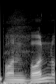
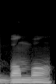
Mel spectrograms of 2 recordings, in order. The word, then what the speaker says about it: Bonbon: Bon Bon oder Bonbon? – Bonbon, ja, sorry.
